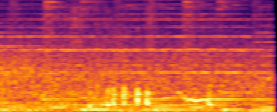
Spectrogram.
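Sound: pigeon cooing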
